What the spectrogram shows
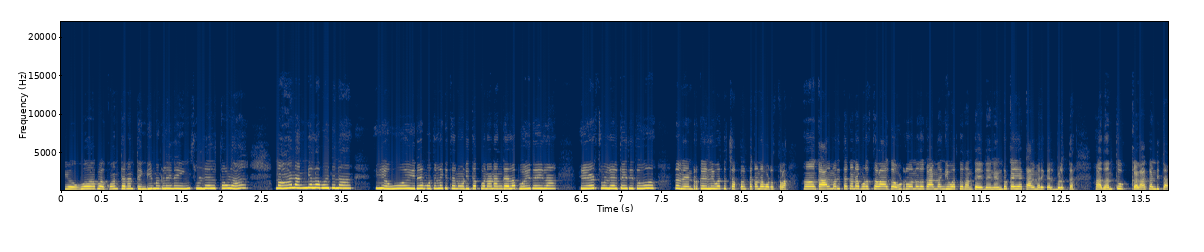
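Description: A woman voicing a grumpy older father-in-law in a cartoon, with a North Karnataka accent and a shrill, whining manner. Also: fairly even intonation, rapid-fire, hardly any pauses, darkish tone, highs cut off, close to an everyday voice. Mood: protesting. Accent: North Karnataka Kannada. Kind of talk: cartoon comedy voice acting.

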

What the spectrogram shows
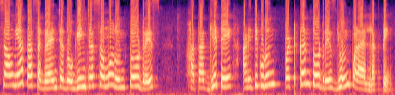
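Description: A woman narrating a lively, dramatic retelling of a TV serial episode. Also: high voice, normal speed.

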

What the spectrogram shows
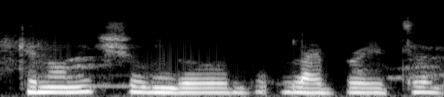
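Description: A woman's voice: lowish voice, flat delivery, fairly quick, husky, dry recording, muffled recording. A young woman from Bangladesh gives chatty running commentary for her daily vlog, slipping English words into her speech as she films on a handheld phone. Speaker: vlogger and mother. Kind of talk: casual daily vlog narration. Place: outdoors in winter and inside a library.

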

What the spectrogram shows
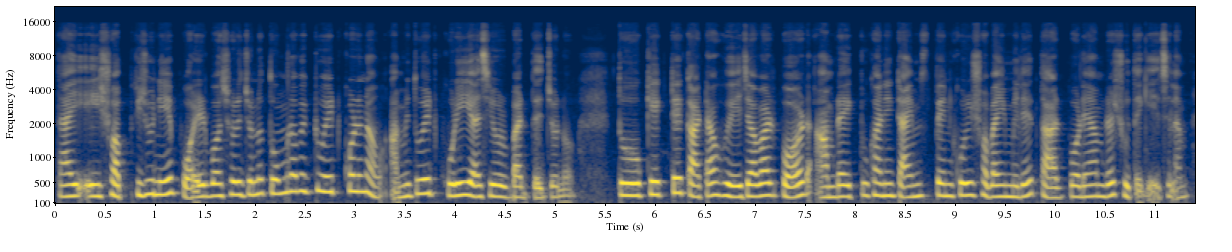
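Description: This road trip vlog voice-over comes from a woman speaking at a quick pace, a little high, with a darkish tone. Chatty throughout, she addresses viewers directly with tag questions.

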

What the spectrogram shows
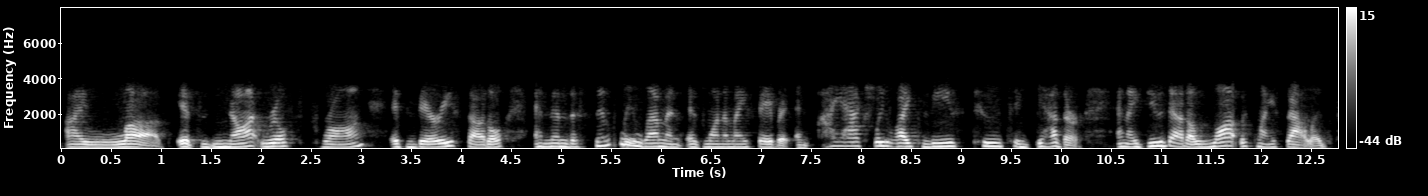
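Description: A middle-aged woman chatting enthusiastically while demonstrating a salad in her home kitchen over a video call. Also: lowish voice. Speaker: cooking demonstrator. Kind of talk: casual cooking demo. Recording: tinny phone-like video call audio.

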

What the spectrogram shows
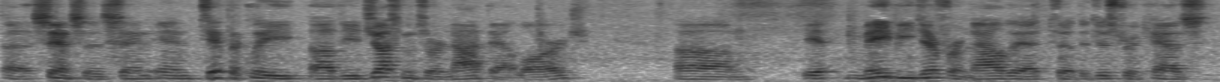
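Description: Brief: man at a public board meeting, lowish voice, measured explainer who restarts a lot, picked up from a distance in a roomy hall. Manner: measured, with frequent fillers and restarts. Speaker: staff member explaining redistricting. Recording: roomy echo, distant mic, faint hum.

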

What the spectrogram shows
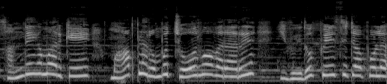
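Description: A woman's voice: very high-pitched, lively intonation, a little fast, soft background music. A woman voicing a scheming young bride-to-be in a cartoon, speaking politely and then muttering sly asides. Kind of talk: Tamil cartoon dubbing with asides.

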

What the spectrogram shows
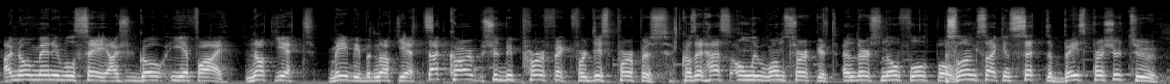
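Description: A man hosting a workshop vlog, explaining things to camera in a measured, casual way. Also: high-pitched. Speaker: host of a workshop build vlog. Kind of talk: casual scripted narration to camera. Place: workshop room, indoors. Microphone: lapel mic. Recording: music behind the voice.

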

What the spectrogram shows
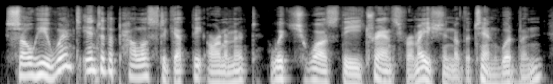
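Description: A man narrating an audiobook with expressive storytelling, recorded on a close studio mic. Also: medium pitch, no room sound. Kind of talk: scripted narration.

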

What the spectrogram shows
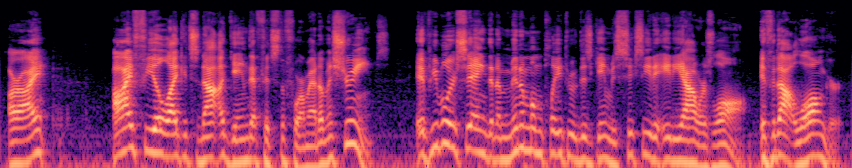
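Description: A man's voice: fairly high pitch, pushed and bright. A man in his forties ranting combatively to his livestream viewers, emphatic and profane, hammering points through repetition. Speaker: variety game streamer. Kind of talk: livestream rant to chat viewers. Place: small decorated home streaming room, indoors. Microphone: close desk microphone with pop filter.

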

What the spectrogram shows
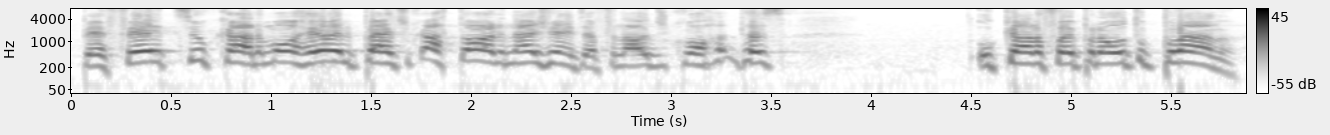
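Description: A man's voice: very high-pitched, steady tone, a little fast, a little mellow. A man teaching an exam-prep class live. He quizzes the audience and repeats key words with lots of energy. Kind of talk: live-streamed lecture with call-and-response.

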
